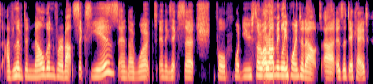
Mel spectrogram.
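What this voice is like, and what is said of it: New Zealand English accent. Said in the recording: “keen listeners may be able to tell from my accent that I am not Australian by heritage. I grew up in New Zealand.”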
